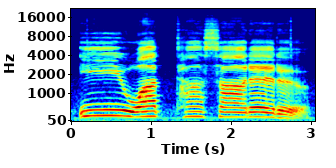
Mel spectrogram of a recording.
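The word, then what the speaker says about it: 言い渡される: If you're doing long verbs like this, if you're new to Japanese, go backwards. Ru, reru, sareru, tasareru, watasareru. That's right? Iiwatasareru. And you can learn to pronounce things quickly.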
